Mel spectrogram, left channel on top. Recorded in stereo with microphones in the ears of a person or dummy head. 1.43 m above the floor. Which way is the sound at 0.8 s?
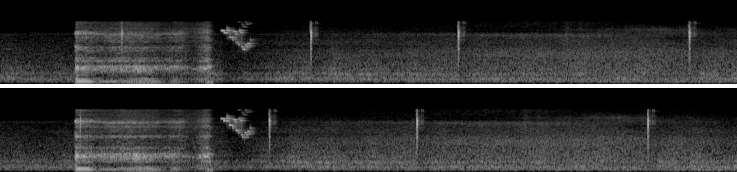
15° right (ahead or behind).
